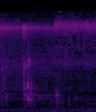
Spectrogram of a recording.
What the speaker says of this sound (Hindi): अब इसे अच्छे से फ्राई करेंगे।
